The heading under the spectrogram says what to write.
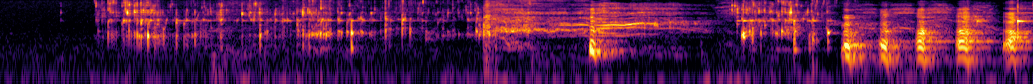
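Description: Rum is poured over ice and lime, a bright trickle of liquid splashing into a glass, ending in a quick run of drips and light clinks.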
